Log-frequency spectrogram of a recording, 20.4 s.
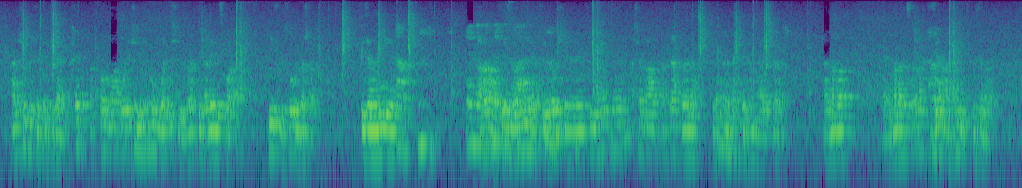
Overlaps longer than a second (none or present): present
